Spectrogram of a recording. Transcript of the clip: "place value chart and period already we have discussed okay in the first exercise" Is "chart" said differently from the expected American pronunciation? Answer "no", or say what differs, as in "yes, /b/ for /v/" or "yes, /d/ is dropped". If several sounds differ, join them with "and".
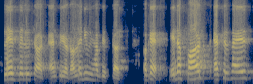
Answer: no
